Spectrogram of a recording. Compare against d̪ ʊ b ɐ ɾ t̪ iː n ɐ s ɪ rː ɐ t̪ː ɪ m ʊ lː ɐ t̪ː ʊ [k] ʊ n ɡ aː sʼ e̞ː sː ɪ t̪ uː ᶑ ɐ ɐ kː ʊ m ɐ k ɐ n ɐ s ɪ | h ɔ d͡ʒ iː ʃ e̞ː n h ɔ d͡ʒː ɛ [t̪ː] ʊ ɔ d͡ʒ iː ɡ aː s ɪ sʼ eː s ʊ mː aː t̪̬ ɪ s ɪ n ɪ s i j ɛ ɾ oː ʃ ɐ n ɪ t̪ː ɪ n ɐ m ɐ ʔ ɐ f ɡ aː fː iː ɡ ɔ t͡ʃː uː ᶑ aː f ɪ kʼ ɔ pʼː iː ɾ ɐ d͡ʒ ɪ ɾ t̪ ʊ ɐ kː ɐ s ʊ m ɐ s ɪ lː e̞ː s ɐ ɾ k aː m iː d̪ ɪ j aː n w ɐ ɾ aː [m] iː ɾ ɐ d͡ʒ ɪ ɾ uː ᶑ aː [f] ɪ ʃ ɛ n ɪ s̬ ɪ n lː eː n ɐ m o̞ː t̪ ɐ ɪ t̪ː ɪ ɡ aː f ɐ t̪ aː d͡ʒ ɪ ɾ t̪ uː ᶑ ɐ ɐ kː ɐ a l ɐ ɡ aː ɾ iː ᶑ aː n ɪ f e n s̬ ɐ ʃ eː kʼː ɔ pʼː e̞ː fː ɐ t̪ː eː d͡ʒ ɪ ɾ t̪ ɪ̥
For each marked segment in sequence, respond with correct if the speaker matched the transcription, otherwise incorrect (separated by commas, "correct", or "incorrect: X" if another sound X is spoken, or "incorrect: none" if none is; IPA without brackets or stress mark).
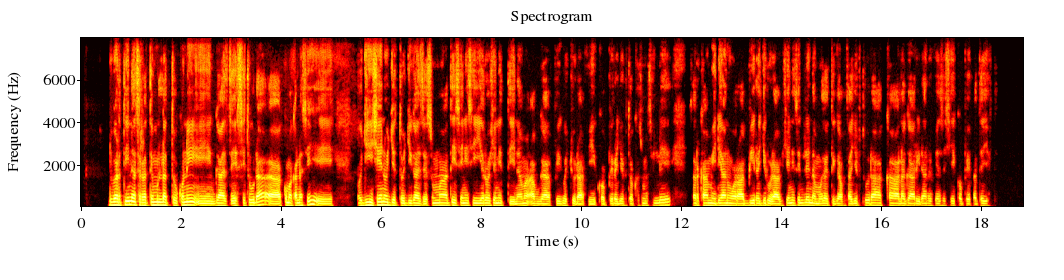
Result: correct, correct, incorrect: b, correct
